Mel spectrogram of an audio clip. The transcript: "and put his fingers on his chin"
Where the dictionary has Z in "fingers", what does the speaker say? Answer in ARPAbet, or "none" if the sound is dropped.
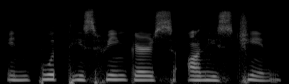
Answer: S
